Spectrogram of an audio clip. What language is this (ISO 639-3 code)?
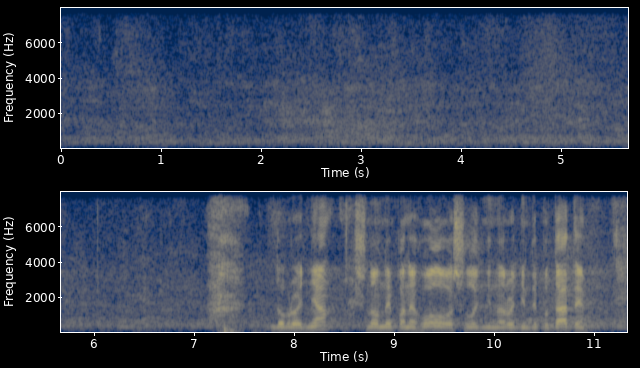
ukr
